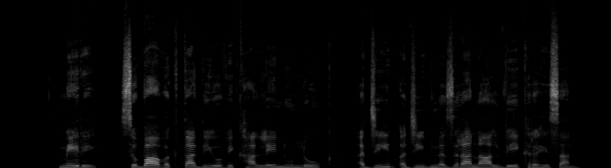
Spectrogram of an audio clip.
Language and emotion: Punjabi, neutral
